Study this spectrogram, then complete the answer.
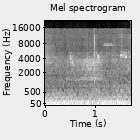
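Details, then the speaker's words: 2010 Ford F-150 4.6 with many VVT/cam codes, after a motor flush: a low, steady idle. The timing chain guide rattle heard at startup has gone as oil pressure reached the tensioners, leaving it smooth with no slap or ticking. "so i mean she's smooth as glass i mean idling perfect"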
